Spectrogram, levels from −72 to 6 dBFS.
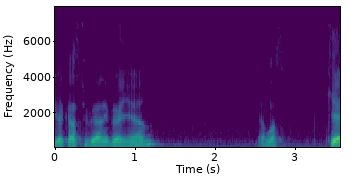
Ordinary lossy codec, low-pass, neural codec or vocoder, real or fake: Opus, 24 kbps; 7.2 kHz; none; real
